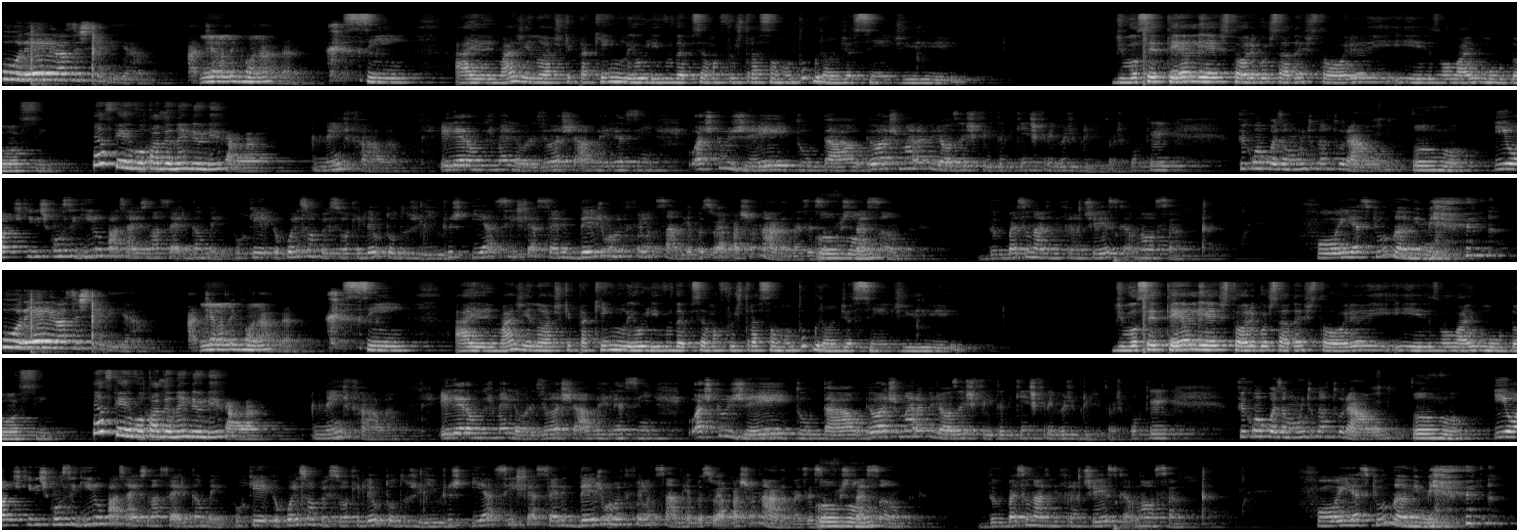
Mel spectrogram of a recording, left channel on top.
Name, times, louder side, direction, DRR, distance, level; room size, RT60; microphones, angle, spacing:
voice 1, 0.0-1.5 1.9-2.9 3.2-3.7 11.7-11.9 16.5-16.7 17.4-17.8 18.2-29.1 30.1-39.3 40.1-42.4 43.3-45.3, right 1 dB, 55° right, 1.2 m, -29 dB
voice 2, 2.0-2.7 3.4-9.6 11.1-15.7 16.1-17.4 29.3-29.8 38.4-39.0, right 1 dB, 20° right, 0.4 m, -25 dB
10.5 x 4.0 x 6.4 m
head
